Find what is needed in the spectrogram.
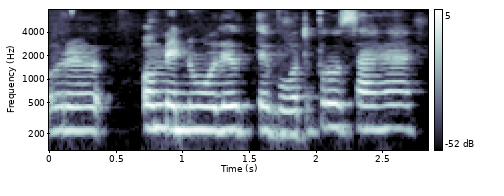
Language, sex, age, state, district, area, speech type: Punjabi, female, 45-60, Punjab, Ludhiana, urban, spontaneous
